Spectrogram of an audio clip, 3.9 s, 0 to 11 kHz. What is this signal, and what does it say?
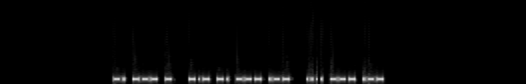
Morse code, heard as a keyed tone, about 68 wpm, 700 Hz. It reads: NOT KNOW HOW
